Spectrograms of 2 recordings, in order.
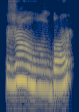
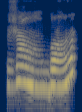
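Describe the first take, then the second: Both takes have the same delivery.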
